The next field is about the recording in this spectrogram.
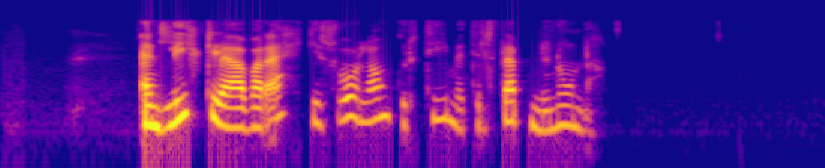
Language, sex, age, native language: Icelandic, female, 30-39, Icelandic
